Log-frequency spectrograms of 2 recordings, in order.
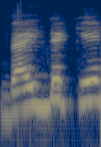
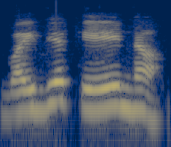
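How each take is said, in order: First: The word ends on a bare 'n' sound. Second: The word ends with a short 'a' vowel. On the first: The speaker calls it wrong. "वैद्य के नहीं है" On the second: The speaker calls it right. "नकारोत्तरवर्ती आकार का उच्चारण भी करना होगा"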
